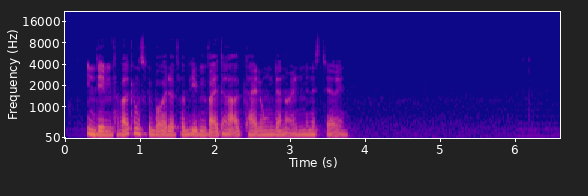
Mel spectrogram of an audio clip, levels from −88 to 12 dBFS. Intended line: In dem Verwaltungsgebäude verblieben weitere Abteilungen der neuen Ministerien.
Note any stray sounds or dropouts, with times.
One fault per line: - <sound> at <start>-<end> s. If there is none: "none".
none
